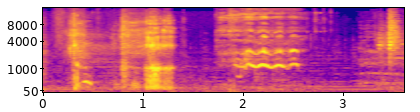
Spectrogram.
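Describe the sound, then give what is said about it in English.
A person imitates an angry pig, voicing boars, with a few gruff, throaty grunts and snorts in quick bursts, followed by a squealing, wavering oink, without other talk. “Angry pig. Pig noises. Yay, pig noises.”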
